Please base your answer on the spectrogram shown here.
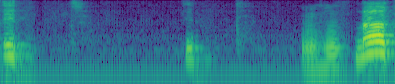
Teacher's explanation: التاء حرف شديد وليس حرف الرخوة حتى يجري الصوت فيه، يعني هو الهمس يجري معها النفس.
